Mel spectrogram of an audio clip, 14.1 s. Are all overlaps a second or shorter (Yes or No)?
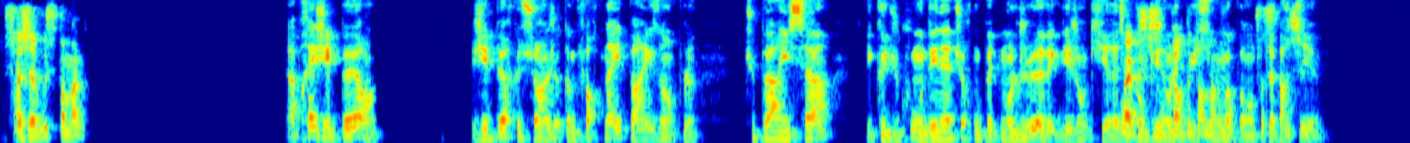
No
